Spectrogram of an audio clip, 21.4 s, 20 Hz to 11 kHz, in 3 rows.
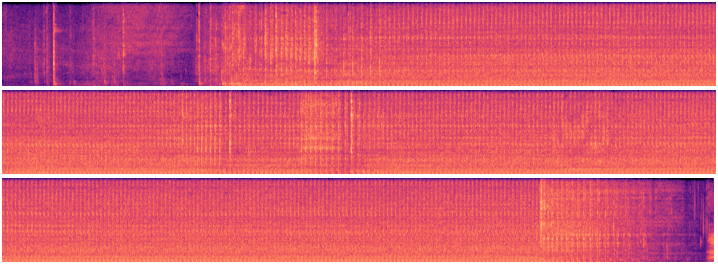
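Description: A Sovereign SV150 lawn mower's small petrol engine starts and runs steadily, loud and close, with a brief dip midway, then cuts off near the end; no talking over it.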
